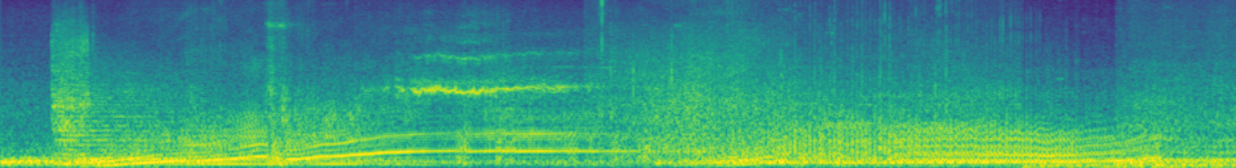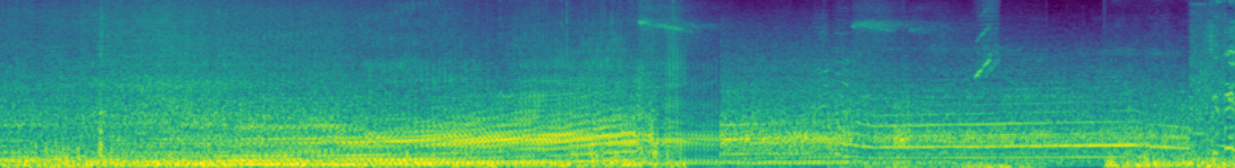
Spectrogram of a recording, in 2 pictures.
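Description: Car engine revving hard under fast acceleration, loud, its pitch climbing steeply and then holding high, again and again through the drive.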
